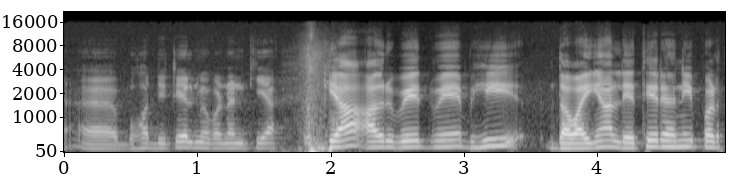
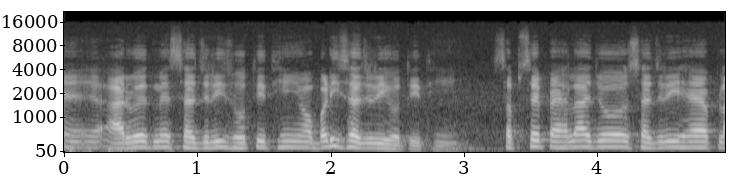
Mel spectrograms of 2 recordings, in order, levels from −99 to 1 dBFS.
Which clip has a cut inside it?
first; 1 cut; at 1.9 s

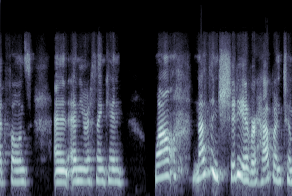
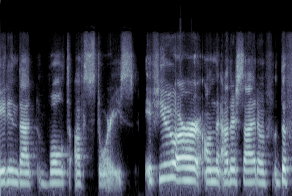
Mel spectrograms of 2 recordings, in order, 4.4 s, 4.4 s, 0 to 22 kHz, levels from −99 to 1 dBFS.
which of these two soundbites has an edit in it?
second; 1 cut; at 2.0 s

